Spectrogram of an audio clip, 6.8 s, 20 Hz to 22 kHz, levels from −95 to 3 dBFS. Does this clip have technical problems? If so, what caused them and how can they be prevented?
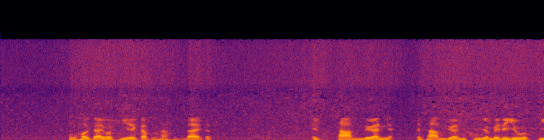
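Yes. Noise suppressor artifacts run through the whole speech clip. The suppressor judges, frame by frame, which frequency bands hold steady noise and pulls them down by about 17 dB. The room noise, about 12 dB below the speech, sinks in the gaps and comes back under each phrase. To prevent this, use gentler suppression, or lower the room noise at the microphone so less reduction is needed.

There is also speech cut by the noise suppressor from 2.18 to 2.34 s. For this short stretch of about 150 ms, the suppressor mistook part of the speech for noise and turned it down with the background, by about 10 dB at the deepest point. The affected sound comes across as swallowed and faint against the speech around it. To prevent it, slow the suppressor's attack and set its noise threshold so quiet speech sits clearly above it.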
